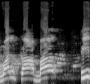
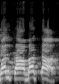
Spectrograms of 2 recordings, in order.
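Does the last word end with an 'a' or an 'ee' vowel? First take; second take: ee; a. First: The last word ends with an 'ee' vowel. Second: The last word ends with an 'a' vowel. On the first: The speaker calls it wrong. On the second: The speaker calls it right.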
